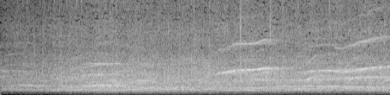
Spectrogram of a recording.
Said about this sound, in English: Everyone would be excited, some even clapping loudly in anticipation before Steve walks up on stage. Immediately, the entire room began clapping and whistling away.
